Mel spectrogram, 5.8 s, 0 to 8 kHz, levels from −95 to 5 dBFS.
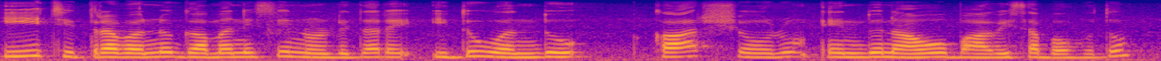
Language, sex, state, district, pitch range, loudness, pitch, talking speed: Kannada, female, Karnataka, Bangalore, 195-220 Hz, -17 LUFS, 205 Hz, 115 wpm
